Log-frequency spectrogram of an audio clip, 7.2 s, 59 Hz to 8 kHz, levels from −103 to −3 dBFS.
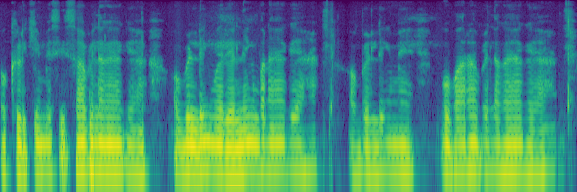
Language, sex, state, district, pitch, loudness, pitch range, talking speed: Hindi, male, Jharkhand, Palamu, 100 Hz, -18 LUFS, 95-100 Hz, 165 wpm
